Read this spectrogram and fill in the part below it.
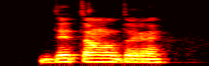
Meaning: third-person plural conditional of détendre
- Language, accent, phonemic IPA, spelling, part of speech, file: French, Canada, /de.tɑ̃.dʁɛ/, détendraient, verb, LL-Q150 (fra)-détendraient.wav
